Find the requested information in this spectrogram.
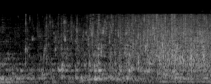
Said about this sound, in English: Go on, do the super duper flush. Do yeah, do the aggressive flush.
